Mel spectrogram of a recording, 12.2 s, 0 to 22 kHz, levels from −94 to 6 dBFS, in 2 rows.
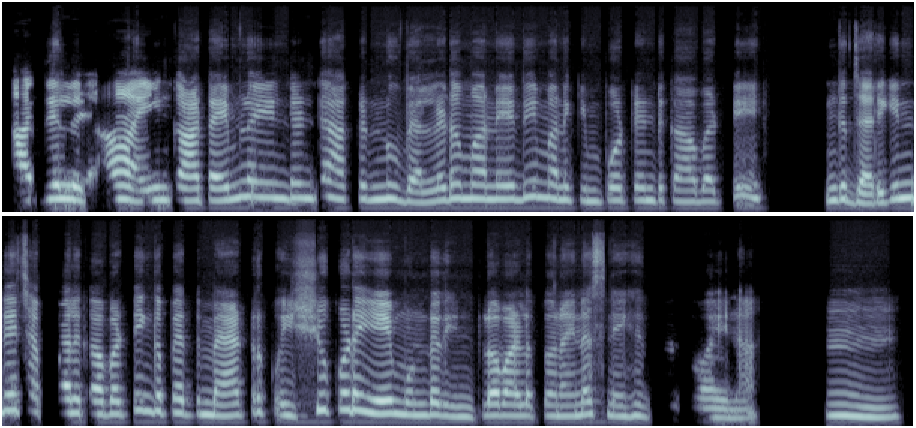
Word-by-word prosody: అదేలే 255 +2 +4 0.2
ఆ! - - +8 0.3
ఇంకా 240 0 -2
ఆ - - +4
టైమ్‌లో 255 +7 +2
ఏంటంటే, 275 0 -2
అక్కడ 255 0 -8
నువ్వెళ్ళడం 230 +3 -1
అనేది 255 +2 -1
మనకి 245 -3 -3
ఇంపార్టెంట్ 235 +1 -5
కాబట్టి, 210 -5 -6 0.6
ఇంక 235 +2 0
జరిగిందే 260 +12 +2
చెప్పాలి 260 -1 -1
కాబట్టి, 240 +2 +1
ఇంక 295 - 0
పెద్ద 255 -3 -1 0.2
మ్యాటర్ 220 +7 0
కు - - -14
ఇష్యూ 315 +10 0
కూడా 320 -1 +4 0.2
ఏముండదు. 225 -3 +1
ఇంట్లో 190 +3 +1
వాళ్ళతోనైనా, 205 +1 -2
స్నేహితులతో 200 -2 -9
అయినా. 165 -1 -6 0.6
హ్మ్. 190 -4 -1
230 Hz, 140 wpm, -20 LUFS, 205-255 Hz, 0.6 s, ఆ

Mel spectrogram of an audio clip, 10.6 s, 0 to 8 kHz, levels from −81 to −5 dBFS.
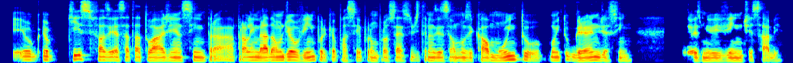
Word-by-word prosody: eu 110 -1 -1
eu 110 0 0
quis 130 0 +2
fazer 100 -1 +1
essa - - -1
tatuagem, 95 0 +2
assim, 95 0 -1
pra - - -1
pra - - 0
lembrar 95 -1 +5
da 100 - +2
onde 100 +1 +2
eu 100 -2 +6
vim. 95 +4 0
Porque - - -3
eu - - -4
passei - - -5
por 90 - -4
processo 90 +2 -4
de 95 - -9
transição 95 0 -2
musical 90 0 +1
muito, 105 +2 0
muito 95 +5 -2
grande, 95 +1 +3
assim, 90 +1 -7 0.7
em - - -19
2020, 85 -1 -1
sabe. 85 +2 -3
95 Hz, 165 wpm, -25 LUFS, 90-100 Hz, 0.7 s, eu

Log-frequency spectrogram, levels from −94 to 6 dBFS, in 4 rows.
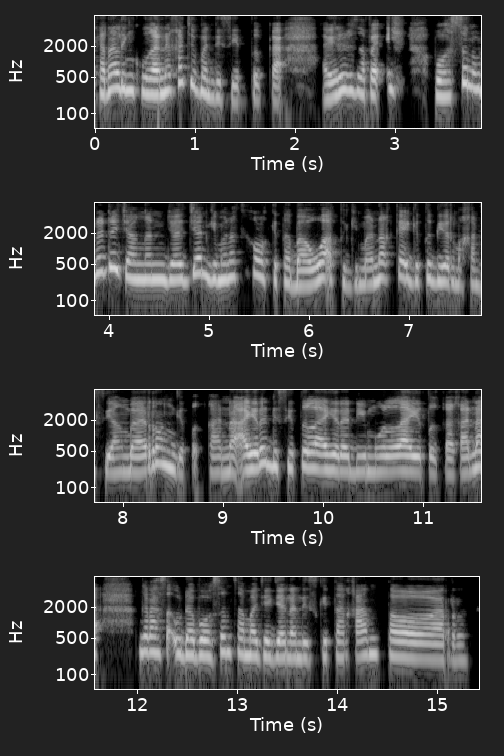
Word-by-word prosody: karena 280 +6 +4
lingkungannya 260 -2 +4
kan 400 - +2
cuman 255 -9 +1
di 205 - -3
situ 170 +1 -9 0.2
Kak. 170 - 0 0.4
Akhirnya 230 +11 +2
sampai, 230 -2 +3
"ih 280 - -5 0.3
bosen, 220 - +2
udah 340 - +1
deh 430 - +8
jangan 255 -1 +2
jajan, 255 +6 +1
gimana 255 +1 +2
tuh 285 - -31
kalau 295 -4 0
kita 240 -3 -5
bawa, 195 +6 +2
atau 215 -4 -11
gimana 210 +4 -3
kek 265 -3 -2
gitu, 240 +2 -5
biar 230 -1 +1
makan 205 -1 -9
siang 200 -1 -4
bareng" 245 +7 +1
gitu 180 - -10
kan. 195 0 -8
Nah - - 0
akhirnya 230 +7 +6
di - - -1
situlah 240 -1 +1
akhirnya 210 -2 +2
dimulai 205 +1 +1
itu 195 -1 -8
Kak, 180 -1 -4
karena 200 +6 -1 0.4
ngerasa 270 -1 -1
udah 240 -1 +1
bosen 235 +3 0
sama 235 -3 0
jajanan 215 -1 0
di 205 0 -3
sekitar 220 0 -7
kantor. 210 -5 0
230 Hz, 185 wpm, -23 LUFS, 205-255 Hz, 0.4 s, deh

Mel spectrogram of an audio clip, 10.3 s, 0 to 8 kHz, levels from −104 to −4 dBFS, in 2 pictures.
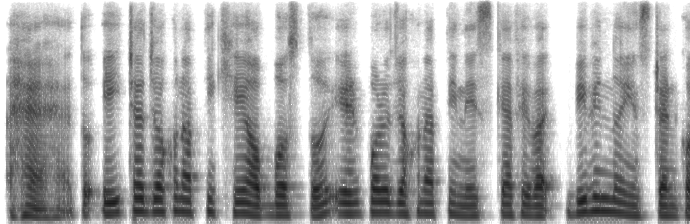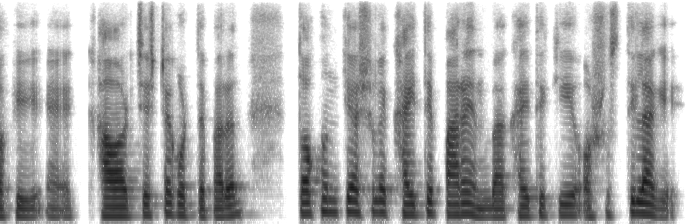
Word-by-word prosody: হ্যাঁ, 120 -5 +2
হ্যাঁ। 105 - -9
তো - - -1 0.2
এইটা 155 +4 +2
যখন 170 +1 +1
আপনি 160 +1 -6
খেয়ে 150 -2 +1
অভ্যস্ত 125 +1 0 0.3
এরপরে 145 +2 +2
যখন 145 +2 -2
আপনি 145 +1 -10
Nescafe 130 +2 -2
বা - - +6 0.3
বিভিন্ন 170 +2 +3 0.2
ইনস্টেন্ট 120 0 -1
কফি 115 0 0 0.2
এ 105 - -6 0.3
খাওয়ার 120 0 +6
চেষ্টা 130 +2 -1
করতে 125 -3 0
পারেন 120 +3 +2 0.5
তখন 145 +3 +2
কি - - -1
আসলে 160 0 -1
খাইতে 135 +1 +1
পারেন 135 0 +3
বা 110 - +2
খাইতে 120 +1 -2
কি 130 - -5 0.2
অস্বস্তি 130 +3 -5
লাগে? 120 -7 +2
130 Hz, 180 wpm, -23 LUFS, 120-150 Hz, 0.5 s, বা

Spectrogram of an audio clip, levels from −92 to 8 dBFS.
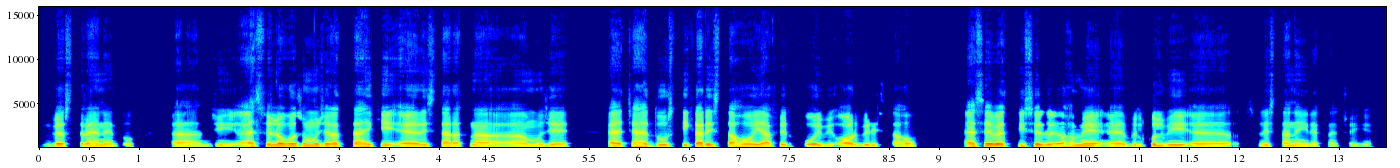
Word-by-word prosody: व्यस्त 115 -2 +1
रहने 100 -1 0
दो 95 +2 -10
अ, - - -27 0.4
जी। 105 0 -3
ऐसे 150 +3 0
लोगों 155 -1 +5
से 155 - -1
मुझे 140 -1 +3
लगता 135 0 +1
है 135 -1 +2
कि 135 +1 -2
अ, 115 0 +2
रिश्ता 120 +2 -1
रखना 120 +1 -1 0.4
अ, - - 0
मुझे 115 +1 -2 0.5
अ, 120 0 +5
चाहे 125 -1 +2
दोस्ती 120 +4 -2
का 145 -1 +4
रिश्ता 130 0 +1
हो 130 0 +3
या 120 -1 +3
फिर 120 0 -4
कोई 135 +1 +2
भी 120 -2 -6
और 120 -1 +3
भी 115 0 -2
रिश्ता 105 0 -7
हो। 140 +8 -2 0.5
ऐसे 140 +1 +4
व्यक्ति 140 0 +3
से 135 +2 +2 0.3
हमें 120 0 +3 0.3
अ, - - -2
बिल्कुल 115 +2 -1
भी 120 0 +2
अ, - - -6 0.7
रिश्ता 110 0 -3
नहीं 100 -1 -2
रखना 100 +1 -10
चाहिए। 100 +1 -16
120 Hz, 190 wpm, -23 LUFS, 110-135 Hz, 0.7 s, लोगों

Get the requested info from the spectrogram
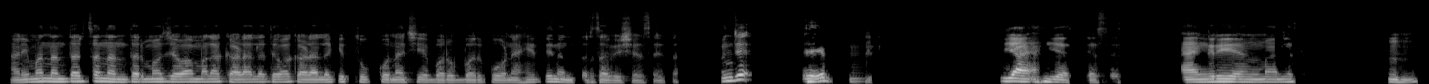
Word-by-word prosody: आणि 110 +3 -2
मग 135 +2 +2
नंतरच्या 135 +2 +1
नंतर. 125 -2 +1
मग 125 +1 0
जेव्हा 125 0 +2
मला 125 0 -2
कळालं, 115 0 -1
तेव्हा 120 +1 -2
कळालं 110 -1 0
की 120 - -2
चूक 115 -1 -5
कोणाची 110 0 -4
आहे 105 - -5
बरोबर 105 0 -5
कोण 100 -1 -4
आहे 100 +3 -6
ते 130 - -1
नंतरचा 100 0 -5
विषय 90 0 -5
असायचा. 85 -1 -14 0.4
म्हणजे 170 +9 +5 0.7
हे 135 +2 +8 1.9
या 145 -1 +9
yeah 115 - -1
yes 110 -3 +1 0.2
yes 95 0 -8
yes. - - -14 0.7
Angry 125 +3 +5
young 120 -2 +1
माणूस. 120 +1 -3 1.0
हं, 115 - +2
हं. 105 +2 -5
115 Hz, 140 wpm, -26 LUFS, 105-125 Hz, 1.9 s, या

